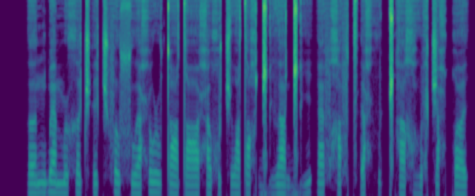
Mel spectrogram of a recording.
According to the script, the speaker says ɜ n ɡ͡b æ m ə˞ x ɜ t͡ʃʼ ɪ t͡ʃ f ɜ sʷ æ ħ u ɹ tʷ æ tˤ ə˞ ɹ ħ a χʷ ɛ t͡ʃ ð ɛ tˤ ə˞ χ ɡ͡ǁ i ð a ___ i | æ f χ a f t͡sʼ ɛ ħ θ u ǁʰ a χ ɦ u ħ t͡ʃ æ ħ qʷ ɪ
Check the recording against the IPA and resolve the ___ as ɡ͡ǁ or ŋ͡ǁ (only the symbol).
ɡ͡ǁ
